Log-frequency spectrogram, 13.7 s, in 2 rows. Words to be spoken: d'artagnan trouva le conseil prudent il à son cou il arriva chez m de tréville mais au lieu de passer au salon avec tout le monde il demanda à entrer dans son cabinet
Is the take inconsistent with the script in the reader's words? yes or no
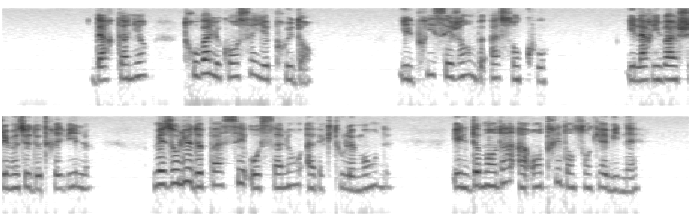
yes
